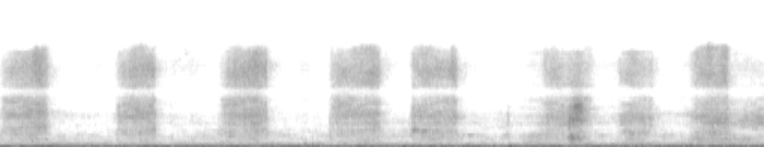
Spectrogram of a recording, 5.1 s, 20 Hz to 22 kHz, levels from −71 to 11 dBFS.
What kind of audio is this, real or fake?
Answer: fake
